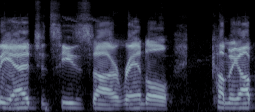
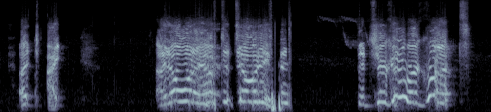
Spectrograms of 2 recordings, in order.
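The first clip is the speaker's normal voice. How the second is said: jittery sailor voice, higher and louder; 14 semitones higher, 4 dB louder than usual. Voicing a sailor who draws a sword on a climber: nervous sailor. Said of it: "he's like nervous".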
